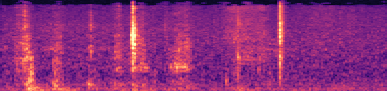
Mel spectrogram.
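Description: A few faint plastic clicks and scuffs as a BMW Business CD radio head unit is slid by hand into its slot in the dashboard.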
